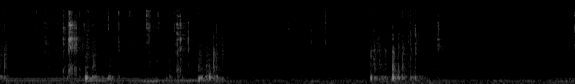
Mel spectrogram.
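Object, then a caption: Solid bar soap shaved with a knife blade. A purple Palmolive solid soap bar, held in the palm, is cut and shaved with a green utility knife blade. Bursts of bright, crisp scraping and crumbly crunching come in two clusters, separated by a quieter pause, over a faint steady low hum.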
